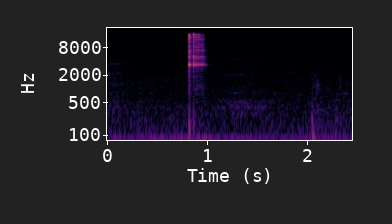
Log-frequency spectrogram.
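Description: A single sharp clink about a second in: a small gold specimen dropped by hand into the plastic dish on a pocket digital scale.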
